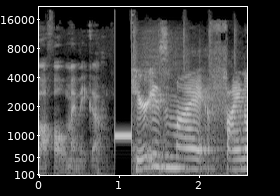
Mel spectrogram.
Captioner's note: beep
